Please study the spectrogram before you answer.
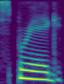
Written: sprig

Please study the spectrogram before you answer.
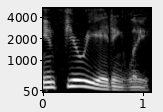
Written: infuriatingly

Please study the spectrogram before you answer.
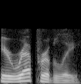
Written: irreparably

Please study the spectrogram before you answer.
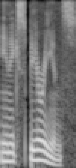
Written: inexperience

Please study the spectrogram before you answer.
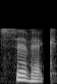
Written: civic

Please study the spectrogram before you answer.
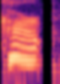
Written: carp

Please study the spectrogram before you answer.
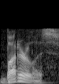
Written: butterless

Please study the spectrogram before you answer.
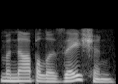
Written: monopolization

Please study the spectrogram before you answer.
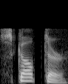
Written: sculptor

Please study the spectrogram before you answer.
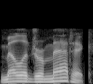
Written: melodramatic

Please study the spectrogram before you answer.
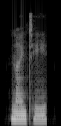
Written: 90

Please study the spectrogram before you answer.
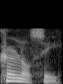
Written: colonelcy

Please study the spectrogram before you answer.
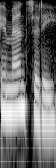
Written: immensity

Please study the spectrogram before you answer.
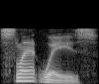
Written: slantways

